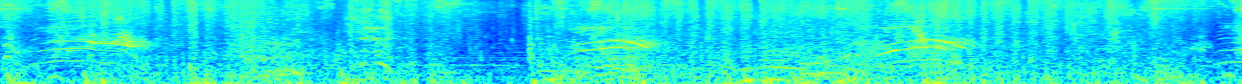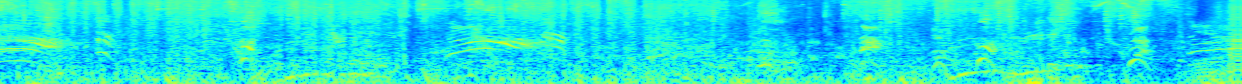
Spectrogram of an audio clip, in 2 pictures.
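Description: Flames roar and crackle in bursts.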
